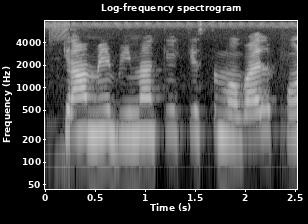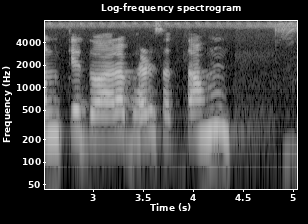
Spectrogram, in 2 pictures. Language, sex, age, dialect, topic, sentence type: Hindi, female, 18-24, Marwari Dhudhari, banking, question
